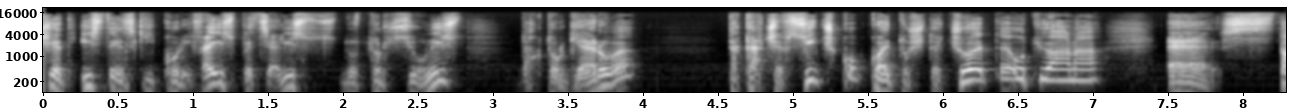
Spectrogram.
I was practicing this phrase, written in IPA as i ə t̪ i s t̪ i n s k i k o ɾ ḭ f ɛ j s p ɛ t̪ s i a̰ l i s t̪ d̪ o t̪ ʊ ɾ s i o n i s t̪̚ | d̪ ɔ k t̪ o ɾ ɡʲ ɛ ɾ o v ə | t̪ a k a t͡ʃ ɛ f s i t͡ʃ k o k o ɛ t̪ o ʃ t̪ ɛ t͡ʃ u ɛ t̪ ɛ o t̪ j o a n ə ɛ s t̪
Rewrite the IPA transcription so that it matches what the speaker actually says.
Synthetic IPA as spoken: i ə t̪ i s t̪ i n s k i k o ɾ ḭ f ɛ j s p ɛ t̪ s i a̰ l i s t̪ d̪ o t̪ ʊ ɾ s i o n i s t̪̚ | d̪ ɔ k t̪ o ɾ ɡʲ ɛ ɾ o v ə | t̪ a k a t͡ʃ ɛ f s i t͡ʃ k o k o ɛ t̪ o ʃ t̪ ɛ t͡ʃ u ɛ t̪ ɛ o t̪ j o a n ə ɛ s t̪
